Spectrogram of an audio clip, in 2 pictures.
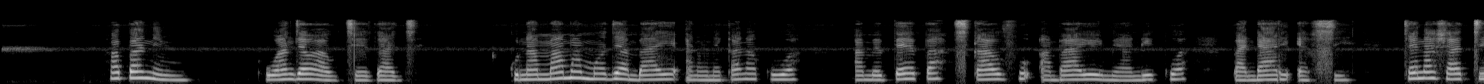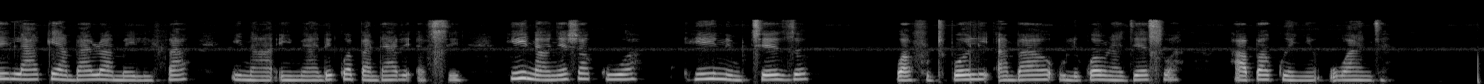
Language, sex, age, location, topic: Swahili, female, 25-35, Nakuru, government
